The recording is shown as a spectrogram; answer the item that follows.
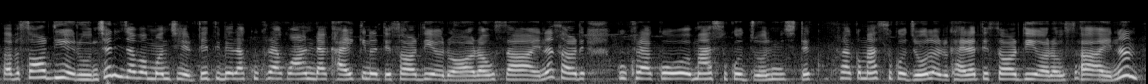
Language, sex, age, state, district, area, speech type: Nepali, female, 30-45, West Bengal, Alipurduar, urban, spontaneous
